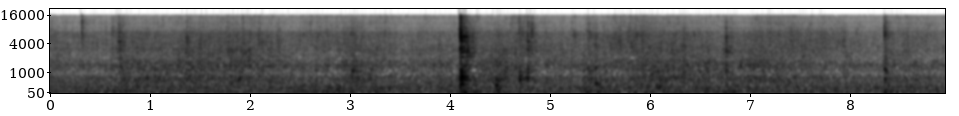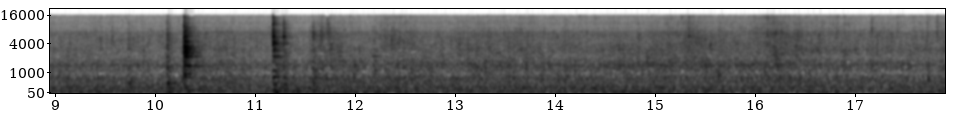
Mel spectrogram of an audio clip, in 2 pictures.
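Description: Chicken pieces and green chillies sizzling as they deep-fry in oil in a metal karahi, being turned with a wire mesh skimmer. A few sharp clinks of the skimmer against the pan stand out, loudest about four and ten seconds in.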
